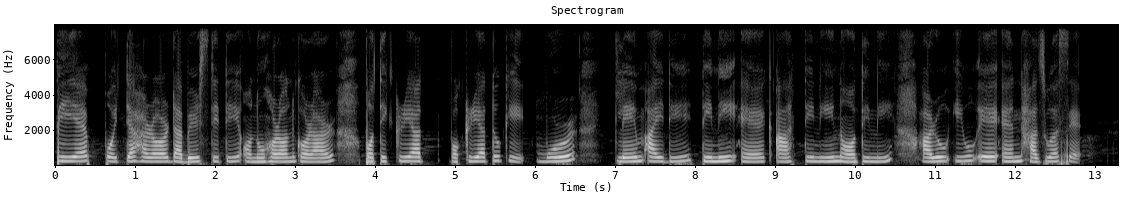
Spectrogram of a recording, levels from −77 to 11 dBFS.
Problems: background sounds at intervals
